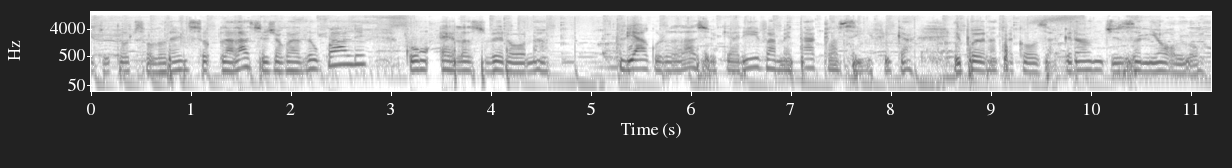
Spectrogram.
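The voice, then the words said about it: Distinctive charming accent. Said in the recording (Italian): “Fa impazzire veramente, fa impazzire questo modo di parlare, questo ... accento ... è bellissimo.”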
